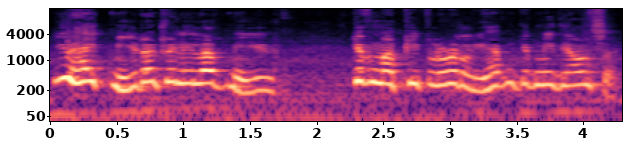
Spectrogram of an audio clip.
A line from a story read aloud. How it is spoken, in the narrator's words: Samson's wife sobbing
